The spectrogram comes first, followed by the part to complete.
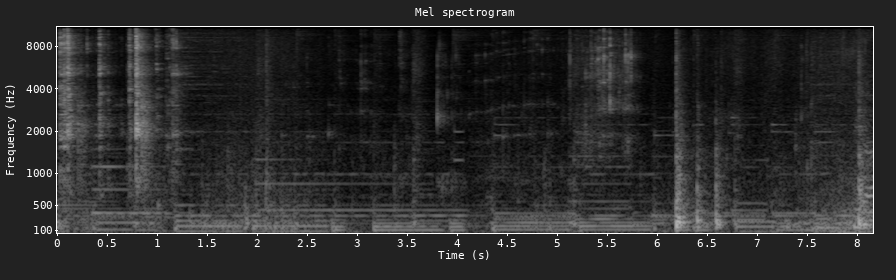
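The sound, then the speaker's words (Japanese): Glasses of umeshu plum wine clink together in a toast: a cluster of bright, ringing clinks at the start and another sharp clink later, over a steady low tonal hum. “ということでまあ私は私の人生をあなたはあなたの人生を生きましょうということで乾杯乾杯”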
